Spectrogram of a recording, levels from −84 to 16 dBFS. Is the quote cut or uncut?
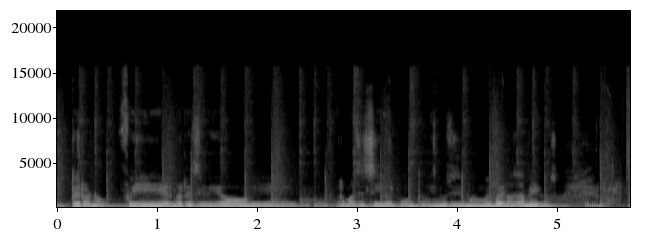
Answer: uncut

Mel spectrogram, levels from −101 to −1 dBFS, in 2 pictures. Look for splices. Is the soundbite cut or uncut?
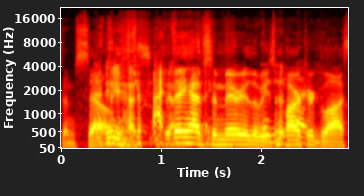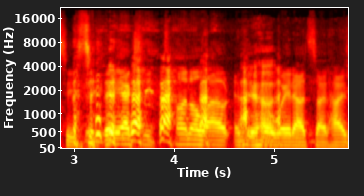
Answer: uncut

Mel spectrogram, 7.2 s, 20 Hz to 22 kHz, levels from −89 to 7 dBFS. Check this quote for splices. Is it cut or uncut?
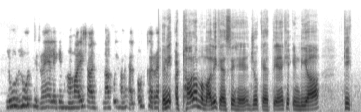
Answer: cut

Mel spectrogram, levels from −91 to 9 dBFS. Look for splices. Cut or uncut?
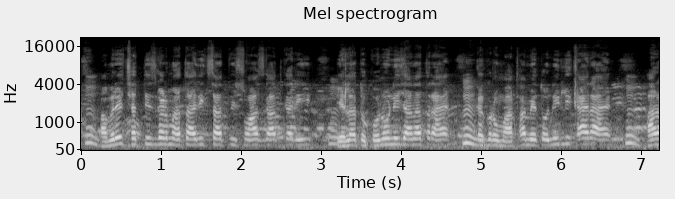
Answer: uncut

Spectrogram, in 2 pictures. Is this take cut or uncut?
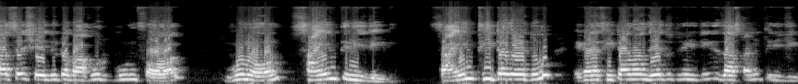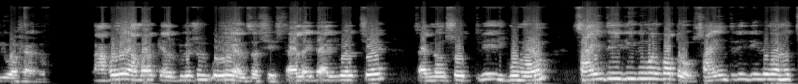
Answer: uncut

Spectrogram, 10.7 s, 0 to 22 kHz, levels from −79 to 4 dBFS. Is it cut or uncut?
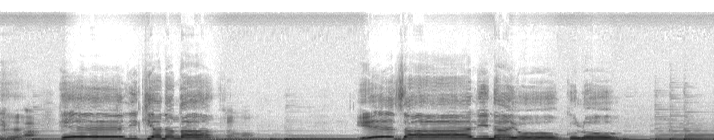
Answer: uncut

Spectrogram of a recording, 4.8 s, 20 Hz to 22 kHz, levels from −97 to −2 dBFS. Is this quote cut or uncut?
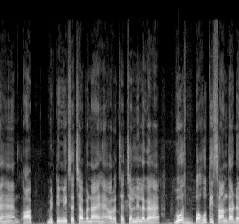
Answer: cut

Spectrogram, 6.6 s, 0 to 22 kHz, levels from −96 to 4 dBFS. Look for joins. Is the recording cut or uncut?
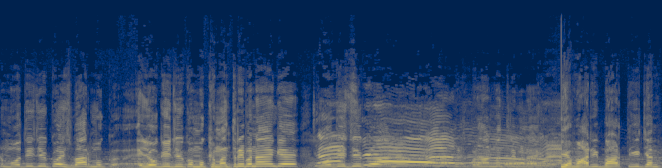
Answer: cut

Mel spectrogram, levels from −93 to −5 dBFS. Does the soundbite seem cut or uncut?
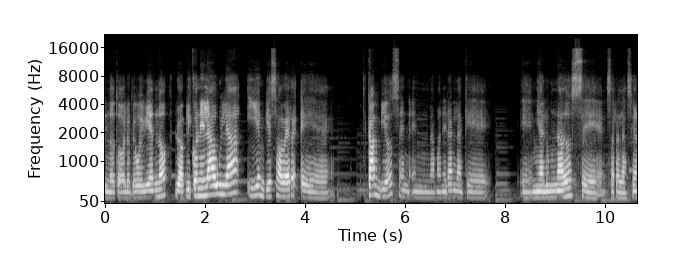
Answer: uncut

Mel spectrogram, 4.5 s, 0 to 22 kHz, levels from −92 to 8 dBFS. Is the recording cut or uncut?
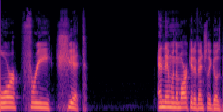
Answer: uncut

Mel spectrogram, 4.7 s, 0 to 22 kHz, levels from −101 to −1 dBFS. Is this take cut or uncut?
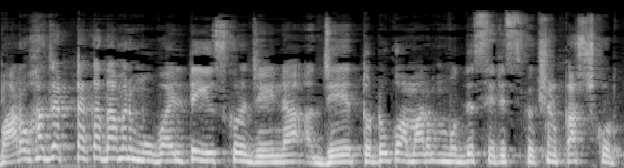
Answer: uncut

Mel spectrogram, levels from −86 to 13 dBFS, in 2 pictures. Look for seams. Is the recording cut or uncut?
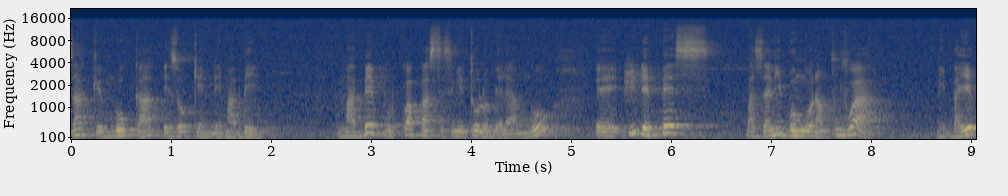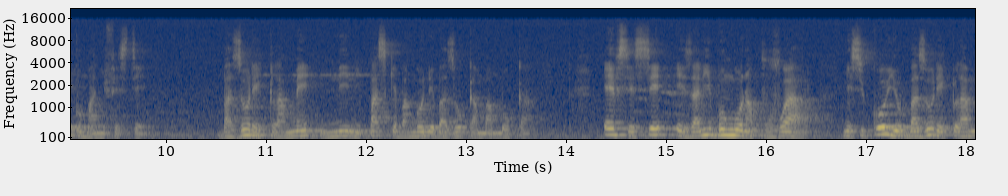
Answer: uncut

